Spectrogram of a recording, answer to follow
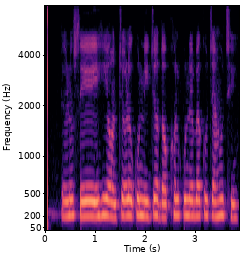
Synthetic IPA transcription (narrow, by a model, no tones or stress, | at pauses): t̪eɽ̃ũseːɦiɔnt͡ʃɔɭɔkunid͡ʒɔd̪ɔkʰɔlkunebakut͡ʃaɦũt͡ʃʰi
